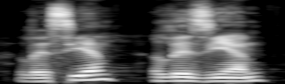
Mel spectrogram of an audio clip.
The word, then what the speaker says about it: Elysium: Oh, Julian, how do you pronounce this? Elysium.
